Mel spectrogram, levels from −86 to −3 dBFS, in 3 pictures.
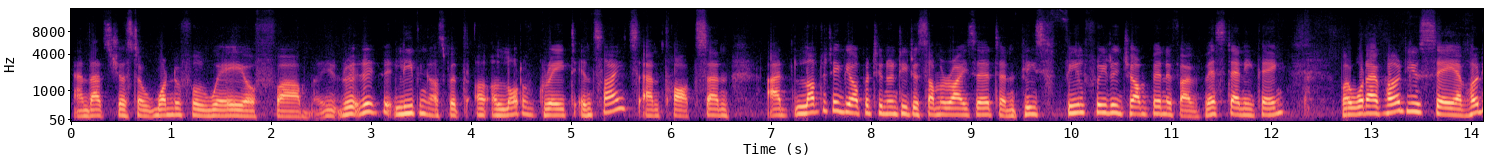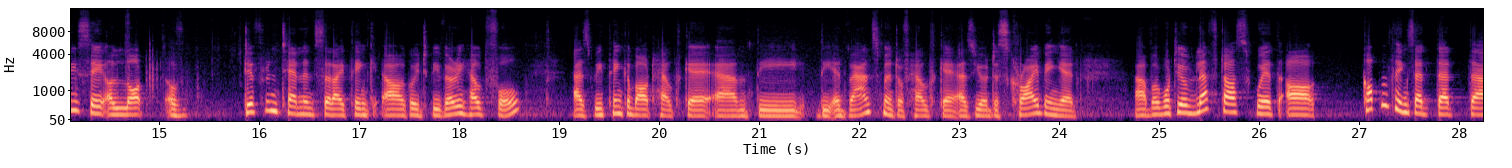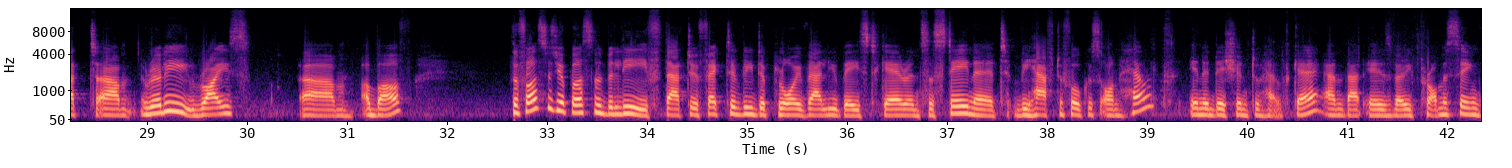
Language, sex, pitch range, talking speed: English, female, 155-200 Hz, 185 wpm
